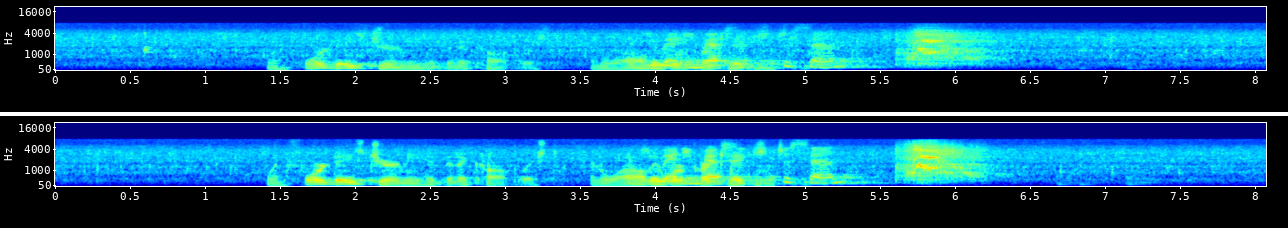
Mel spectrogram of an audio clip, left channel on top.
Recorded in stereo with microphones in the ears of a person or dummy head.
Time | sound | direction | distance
1.4 | a man speaking | 40° right (ahead or behind) | 0.8 m
3.8 | a woman speaking | 50° right (ahead or behind) | 2.5 m
5.6 | a zipper | 75° right (ahead or behind) | 1.8 m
